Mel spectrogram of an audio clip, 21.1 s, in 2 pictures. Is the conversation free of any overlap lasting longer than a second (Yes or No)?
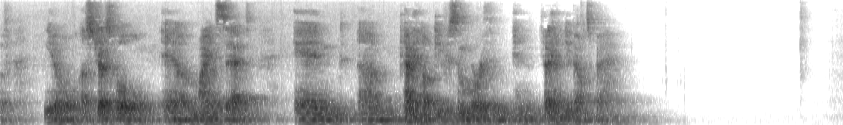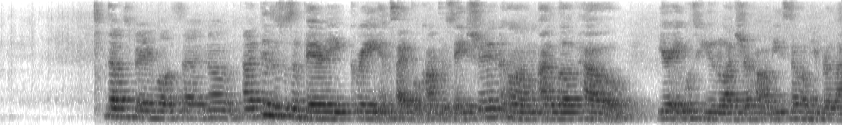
Yes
